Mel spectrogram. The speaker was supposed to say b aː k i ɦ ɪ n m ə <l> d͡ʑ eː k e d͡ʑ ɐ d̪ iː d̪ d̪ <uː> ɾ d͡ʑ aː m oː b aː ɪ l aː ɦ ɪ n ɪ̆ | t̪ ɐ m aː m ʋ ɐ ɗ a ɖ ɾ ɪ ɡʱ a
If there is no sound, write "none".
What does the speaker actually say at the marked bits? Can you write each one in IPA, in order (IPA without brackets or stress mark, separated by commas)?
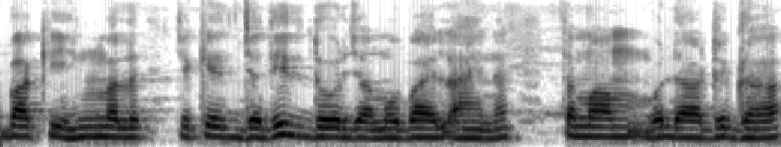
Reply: l, ɔː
